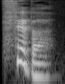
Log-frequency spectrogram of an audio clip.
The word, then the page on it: fibber: British English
